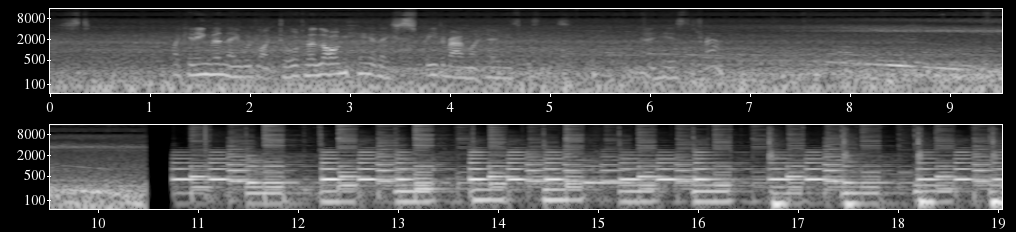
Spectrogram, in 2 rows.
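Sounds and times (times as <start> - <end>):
electric tram slowing whine: 0.0 - 10.5
tram rumble: 0.0 - 10.5
piano music: 10.8 - 19.0.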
